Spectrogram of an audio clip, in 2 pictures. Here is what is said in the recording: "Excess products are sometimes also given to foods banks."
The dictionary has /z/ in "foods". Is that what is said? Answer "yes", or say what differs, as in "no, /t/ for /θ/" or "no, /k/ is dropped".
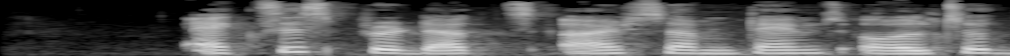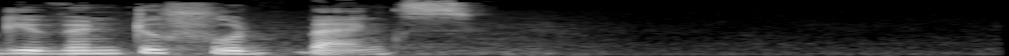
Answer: no, /z/ is dropped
